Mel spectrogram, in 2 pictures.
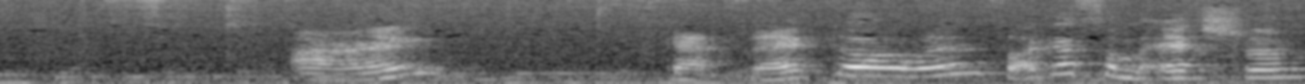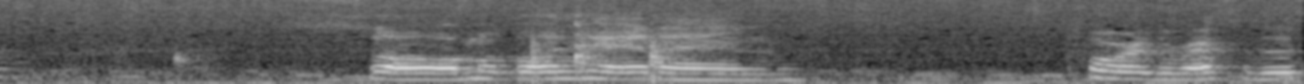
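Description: A young woman talks casually close to the microphone.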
